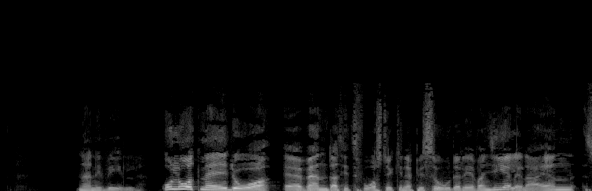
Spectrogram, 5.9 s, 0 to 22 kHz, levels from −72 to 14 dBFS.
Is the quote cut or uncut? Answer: cut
